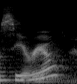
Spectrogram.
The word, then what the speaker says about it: cereal: Cereal se escreve igual, mas em inglês se fala cereal.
